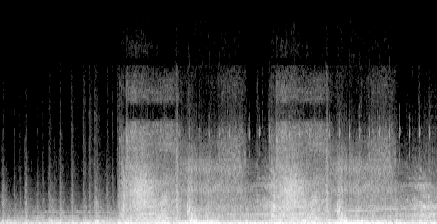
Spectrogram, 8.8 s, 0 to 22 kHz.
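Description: A torpedo launch in the Silent Hunter 3 submarine game, a sudden loud rushing blast at about 2.5 seconds that stays as a sustained roaring wash, with pulsing surges, replacing the quieter low rumble of the submarine's interior.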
